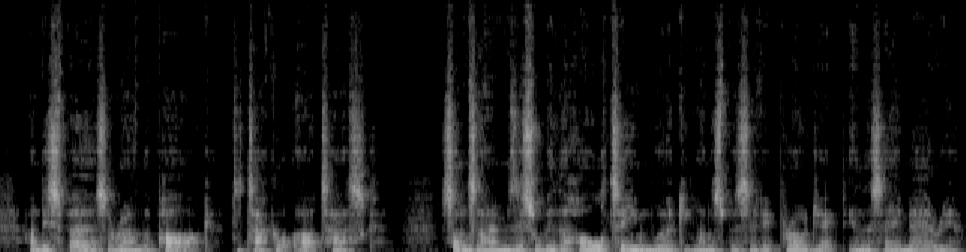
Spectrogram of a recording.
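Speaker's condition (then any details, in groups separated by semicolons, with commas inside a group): No condition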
